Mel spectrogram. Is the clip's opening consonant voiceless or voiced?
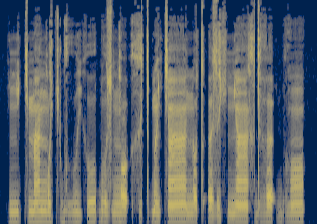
voiced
